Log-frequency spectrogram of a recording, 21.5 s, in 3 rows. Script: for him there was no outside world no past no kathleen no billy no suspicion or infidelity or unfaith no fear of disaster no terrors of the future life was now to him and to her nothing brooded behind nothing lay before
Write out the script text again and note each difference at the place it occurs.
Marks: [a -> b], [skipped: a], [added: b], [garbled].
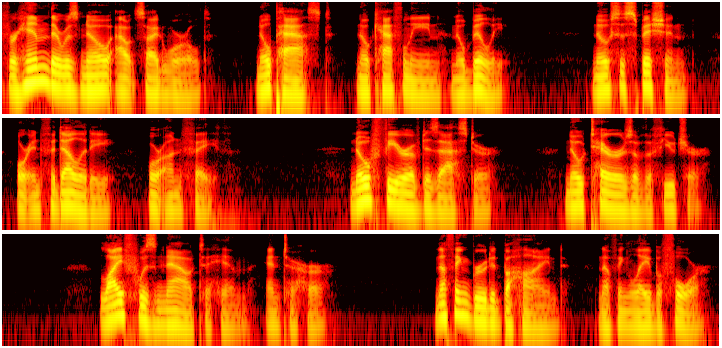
for him there was no outside world no past no kathleen no billy no suspicion or infidelity or unfaith no fear of disaster no terrors of the future life was now to him and to her nothing brooded behind nothing lay before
